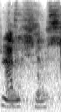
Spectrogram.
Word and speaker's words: Akershus: it's Akershus.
